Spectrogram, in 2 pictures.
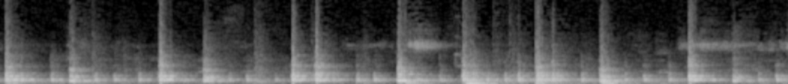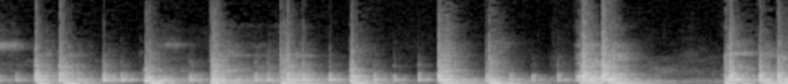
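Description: Balafon and rope-tuned hand drums playing together in a fast, steady rhythm: mallet-struck wooden bars ring out pitched notes over hand strokes on the drums, several strikes a second, with a low note recurring underneath.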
